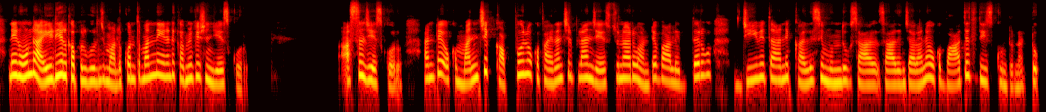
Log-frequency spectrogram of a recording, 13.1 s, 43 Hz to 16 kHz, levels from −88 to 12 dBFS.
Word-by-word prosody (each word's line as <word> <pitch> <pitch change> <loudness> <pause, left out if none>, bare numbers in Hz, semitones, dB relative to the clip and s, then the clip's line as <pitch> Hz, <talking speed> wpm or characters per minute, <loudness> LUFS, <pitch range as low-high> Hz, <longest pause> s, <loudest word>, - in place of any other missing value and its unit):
నేను 305 -1 +7
only 320 +2 +7
ideal 295 +5 +7
couple 230 -4 +1
గురించి 220 +1 -1
మాట్లాడ 195 +2 -3
కొంతమందేంటంటే, 280 +3 +1
కమ్యూనికేషన్ 255 -2 0
జేసుకోరు. 195 +1 -5 1.3
అస్సలు 305 -2 +3
జేసుకోరు. 215 -4 -2 0.3
అంటే 270 +5 0
ఒక 235 - -10
మంచి 260 - +3 0.2
కపులు 320 +1 +1
ఒక 265 - -4
ఫైనాన్షియల్ 245 +6 -2
ప్లాన్ 270 -1 +1
జేస్తున్నారు 260 +7 -1
అంటే, 185 +7 -4
వాళ్ళిద్దరూ 220 +6 -1 0.5
జీవితాన్ని 250 +1 -1
కలిసి 220 +6 -1
ముందుకు 205 +1 -1
సా 195 - 0 0.3
సాధించాలని 190 +3 -1
ఒక 235 - -7
బాధ్యత 205 +11 -2
తీసుకుంటున్నట్టు. 190 -3 -6
240 Hz, 135 wpm, -23 LUFS, 200-270 Hz, 1.3 s, నేను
